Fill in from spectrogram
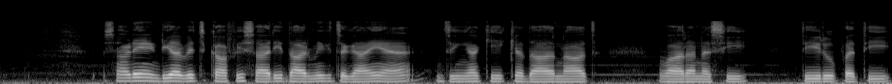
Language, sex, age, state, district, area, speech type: Dogri, male, 18-30, Jammu and Kashmir, Samba, urban, spontaneous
